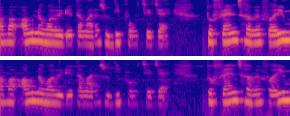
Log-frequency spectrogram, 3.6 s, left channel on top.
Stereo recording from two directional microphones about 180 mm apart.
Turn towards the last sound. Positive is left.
turn(degrees=15)  # may be behind; listen again after turning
